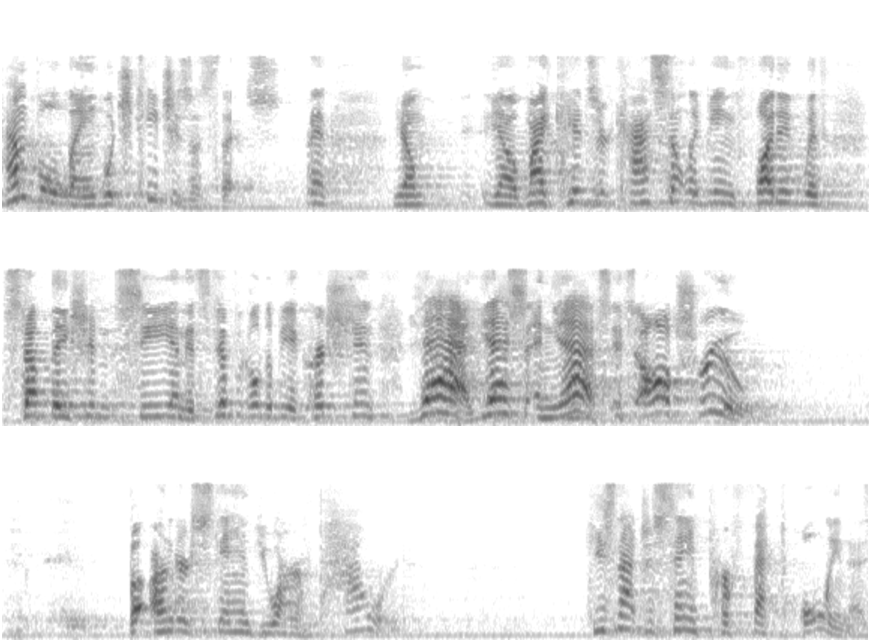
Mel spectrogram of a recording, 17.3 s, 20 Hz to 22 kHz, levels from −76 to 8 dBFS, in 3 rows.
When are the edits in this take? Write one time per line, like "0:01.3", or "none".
0:02.0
